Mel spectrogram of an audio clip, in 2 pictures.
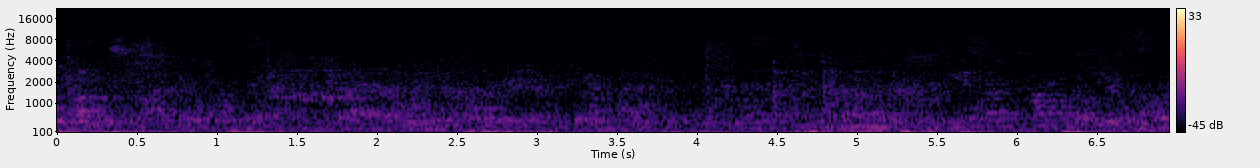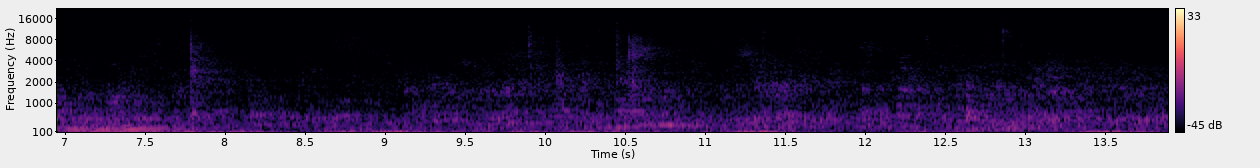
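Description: A crowd of men and women chat at once in a large echoing hall.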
